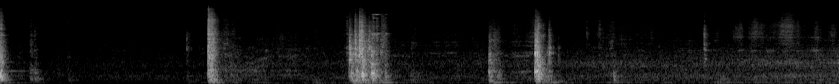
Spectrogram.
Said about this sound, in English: we're unclamping this now to see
